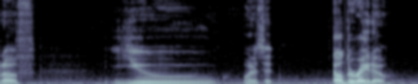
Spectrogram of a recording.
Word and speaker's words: El Dorado: El Dredo. not El Dorado, even though it's spelled Elor Dorado.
